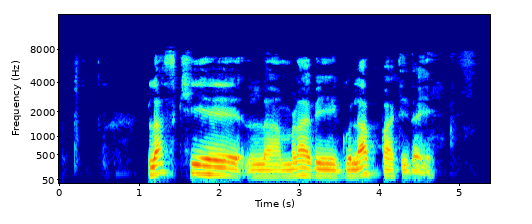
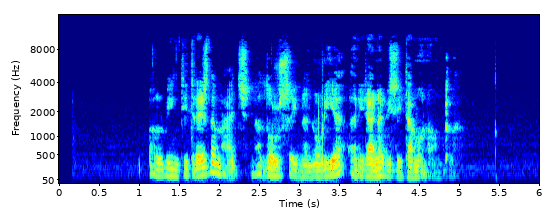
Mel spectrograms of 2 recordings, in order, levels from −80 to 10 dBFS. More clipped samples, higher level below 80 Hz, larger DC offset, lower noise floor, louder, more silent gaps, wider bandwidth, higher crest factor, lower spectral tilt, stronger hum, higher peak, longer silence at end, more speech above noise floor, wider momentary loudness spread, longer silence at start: neither; about the same, -54 dBFS vs -56 dBFS; neither; second, -59 dBFS vs -63 dBFS; first, -15 LUFS vs -24 LUFS; neither; second, 8.2 kHz vs 11.5 kHz; second, 16 dB vs 24 dB; first, -6.5 dB/octave vs -4.5 dB/octave; neither; about the same, 0 dBFS vs -2 dBFS; second, 0.7 s vs 1 s; first, 45 dB vs 39 dB; about the same, 10 LU vs 12 LU; about the same, 1.1 s vs 1.15 s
